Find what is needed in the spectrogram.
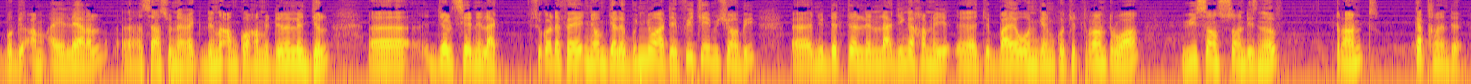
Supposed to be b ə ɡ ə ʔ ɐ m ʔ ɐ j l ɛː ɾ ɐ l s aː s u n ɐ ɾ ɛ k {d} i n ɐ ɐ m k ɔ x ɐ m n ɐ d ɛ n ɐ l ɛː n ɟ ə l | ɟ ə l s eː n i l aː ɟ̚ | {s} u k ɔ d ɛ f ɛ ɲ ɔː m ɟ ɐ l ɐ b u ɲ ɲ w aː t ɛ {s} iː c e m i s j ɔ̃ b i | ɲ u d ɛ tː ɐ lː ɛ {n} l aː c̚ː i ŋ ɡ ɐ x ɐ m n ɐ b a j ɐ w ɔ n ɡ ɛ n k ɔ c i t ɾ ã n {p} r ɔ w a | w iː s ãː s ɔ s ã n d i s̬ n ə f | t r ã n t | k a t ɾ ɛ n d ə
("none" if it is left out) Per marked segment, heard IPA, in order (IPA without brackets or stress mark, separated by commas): d, s, f, n, t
